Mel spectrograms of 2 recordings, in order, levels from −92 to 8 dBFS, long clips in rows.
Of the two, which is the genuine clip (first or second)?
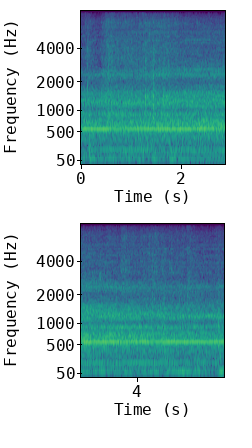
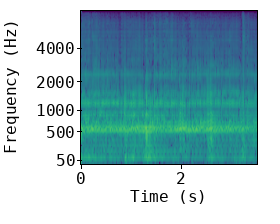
first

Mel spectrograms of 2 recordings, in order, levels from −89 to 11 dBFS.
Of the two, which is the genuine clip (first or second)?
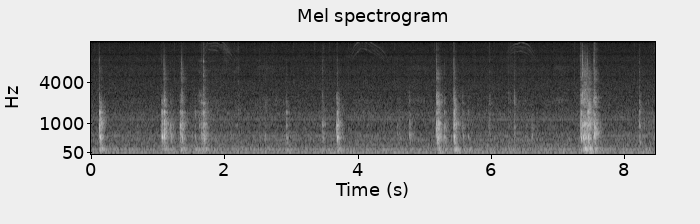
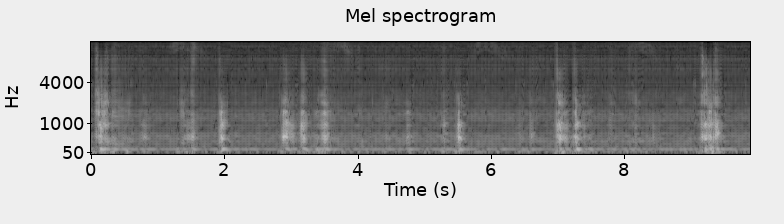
first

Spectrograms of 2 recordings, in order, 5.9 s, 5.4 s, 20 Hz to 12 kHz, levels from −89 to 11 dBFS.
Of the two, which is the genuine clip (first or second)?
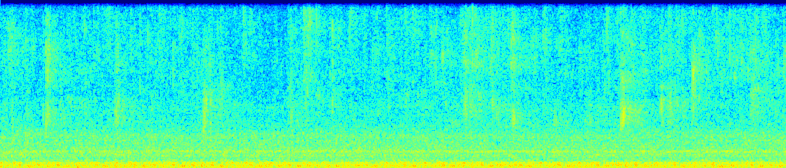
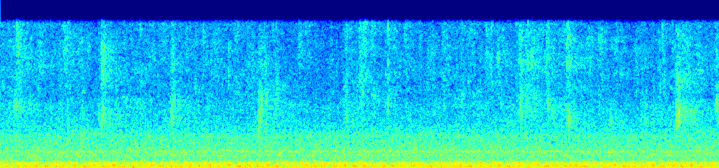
first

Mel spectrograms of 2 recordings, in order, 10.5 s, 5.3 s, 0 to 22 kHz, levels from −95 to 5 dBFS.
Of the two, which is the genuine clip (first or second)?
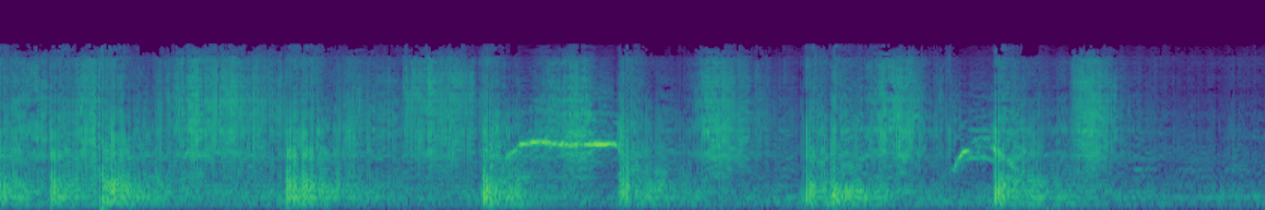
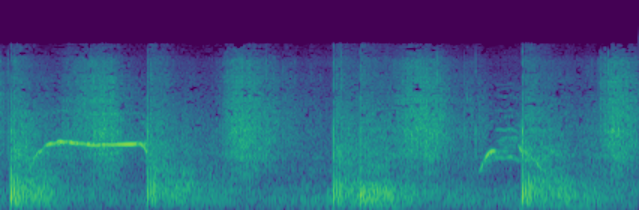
second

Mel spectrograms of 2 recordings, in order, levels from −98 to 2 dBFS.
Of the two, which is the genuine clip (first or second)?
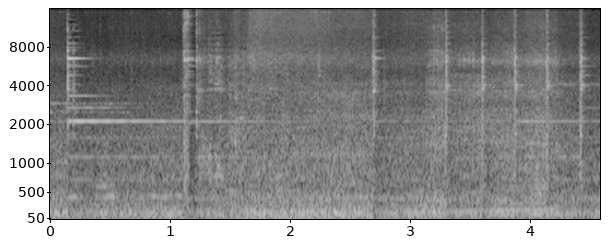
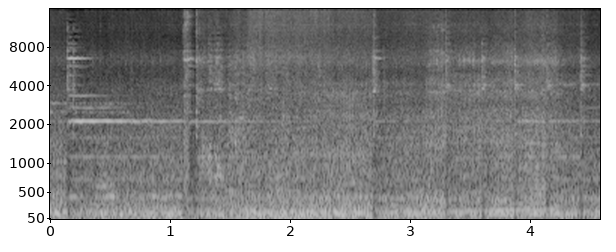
first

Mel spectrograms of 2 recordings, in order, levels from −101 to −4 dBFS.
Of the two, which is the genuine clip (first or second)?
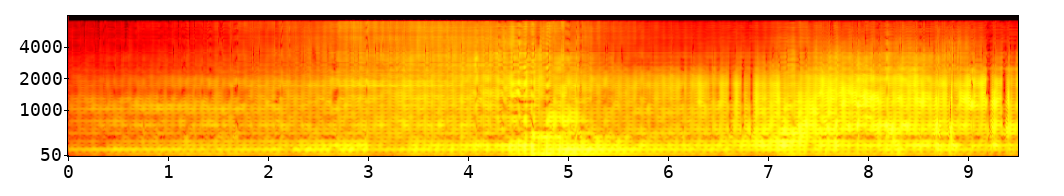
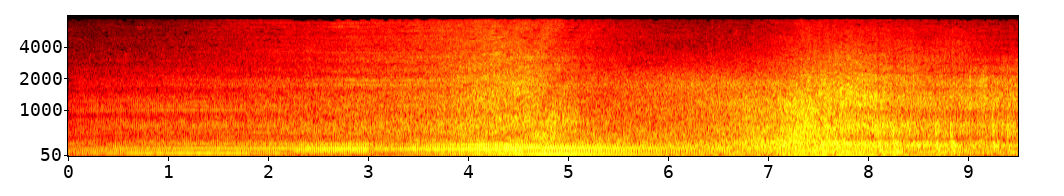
second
